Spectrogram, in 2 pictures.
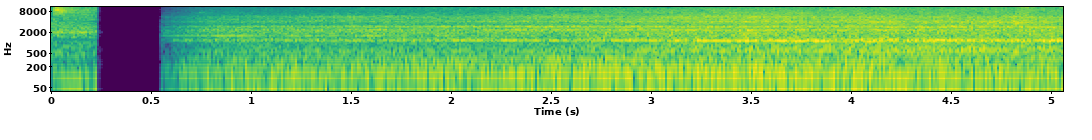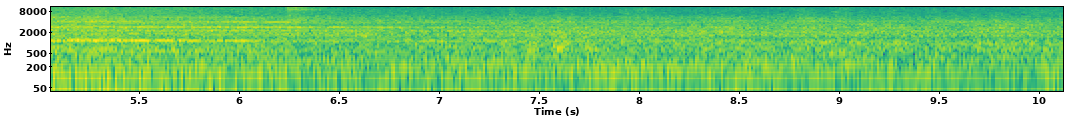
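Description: Freight train rolling past: loud steady rumble of the locomotive and wagons, with thin high wheel-squeal tones held over it that fade in the second half. The sound cuts out for a moment just after the start.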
